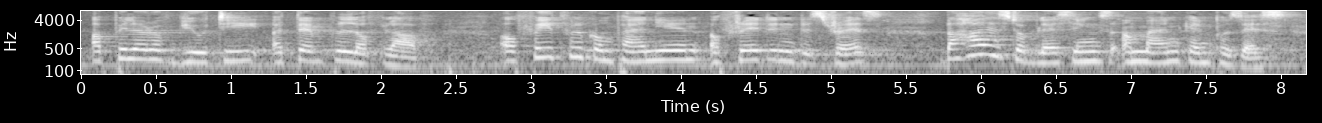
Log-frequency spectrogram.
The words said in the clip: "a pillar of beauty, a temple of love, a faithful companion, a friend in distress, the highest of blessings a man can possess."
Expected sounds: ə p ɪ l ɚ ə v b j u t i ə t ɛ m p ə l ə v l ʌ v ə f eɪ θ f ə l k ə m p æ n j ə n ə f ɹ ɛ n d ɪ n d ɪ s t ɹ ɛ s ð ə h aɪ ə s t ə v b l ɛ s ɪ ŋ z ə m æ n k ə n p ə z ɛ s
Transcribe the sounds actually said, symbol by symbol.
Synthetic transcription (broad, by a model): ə p ɪ l ɚ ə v b j u t i ə t ɛ m p ə l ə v l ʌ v ə f eɪ t f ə l k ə m p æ n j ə n ə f ɹ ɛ d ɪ n d ɪ s t ɹ ɛ s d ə h aɪ ə s t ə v b l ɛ s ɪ ŋ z ə m æ n k ə n p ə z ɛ s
